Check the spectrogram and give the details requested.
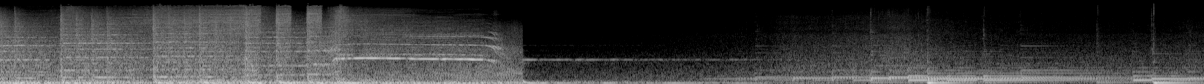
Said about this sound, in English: High above the crashing waves and definitely not shark-infested waters. Definitely not.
